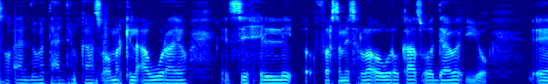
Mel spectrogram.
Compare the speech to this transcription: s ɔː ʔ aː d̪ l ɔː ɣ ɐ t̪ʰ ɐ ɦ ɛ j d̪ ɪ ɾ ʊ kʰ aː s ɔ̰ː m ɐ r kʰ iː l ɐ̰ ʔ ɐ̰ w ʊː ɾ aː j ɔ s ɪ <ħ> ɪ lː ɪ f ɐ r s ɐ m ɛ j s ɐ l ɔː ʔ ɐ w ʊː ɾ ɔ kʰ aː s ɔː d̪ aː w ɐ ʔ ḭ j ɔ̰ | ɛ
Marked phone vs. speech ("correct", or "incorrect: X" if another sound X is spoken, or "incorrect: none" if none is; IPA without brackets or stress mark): correct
